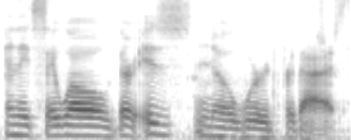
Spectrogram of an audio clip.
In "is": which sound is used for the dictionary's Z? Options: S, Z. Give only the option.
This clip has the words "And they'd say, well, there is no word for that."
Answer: Z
